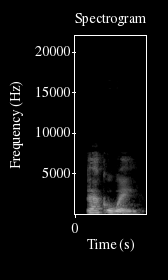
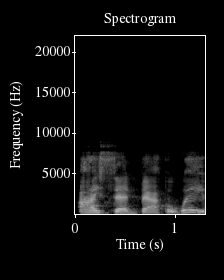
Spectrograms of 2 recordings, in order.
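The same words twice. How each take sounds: First: Loud, raised order; firm command. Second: Loud, slow, deliberate order; insistent command. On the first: Soldier warning someone off at gunpoint, firm command. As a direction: order them back. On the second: Soldier repeating his warning to back away, insistent command. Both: A narrator's reading.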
